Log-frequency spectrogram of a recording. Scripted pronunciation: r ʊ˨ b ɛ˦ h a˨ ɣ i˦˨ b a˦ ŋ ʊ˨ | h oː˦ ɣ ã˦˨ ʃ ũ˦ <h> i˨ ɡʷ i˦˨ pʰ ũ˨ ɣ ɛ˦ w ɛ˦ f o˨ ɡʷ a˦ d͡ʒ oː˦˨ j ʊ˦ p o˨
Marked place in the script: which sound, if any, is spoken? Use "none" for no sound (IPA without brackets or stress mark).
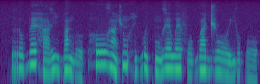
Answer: h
